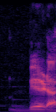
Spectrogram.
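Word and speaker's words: بیڑا: कहते हैं कि ये बेड़ा है। और इसी हिज्जे के साथ, लेकिन ज़ेर के साथ एक लफ्ज़ और हम लिखते हैं, वो है बीड़ा।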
